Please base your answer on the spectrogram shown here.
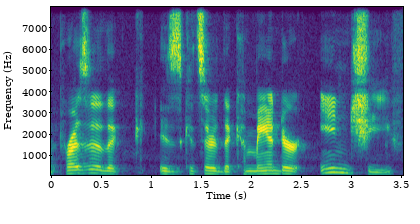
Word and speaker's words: commander in chief: You have the president that is considered the commander in chief. It's not and chief. People say it wrong all the time. It's actually commander hyphen in hyphen chief.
